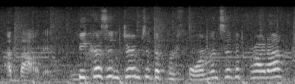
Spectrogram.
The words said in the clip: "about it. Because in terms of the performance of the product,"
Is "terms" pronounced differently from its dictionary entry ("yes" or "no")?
no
